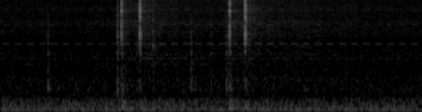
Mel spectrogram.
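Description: Near silence, broken by four faint clicks in two quick pairs about half a second apart.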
